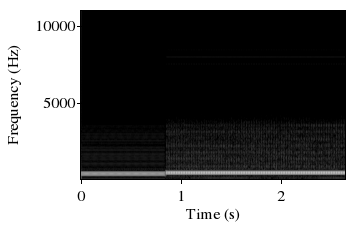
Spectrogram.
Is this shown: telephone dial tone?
yes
